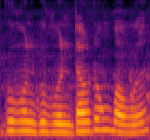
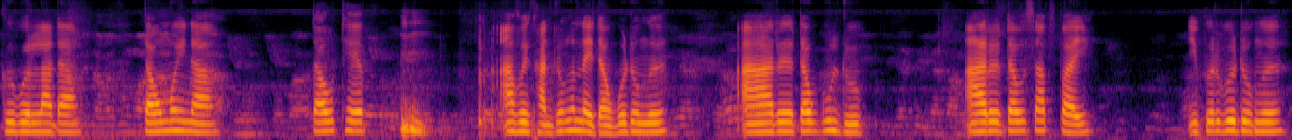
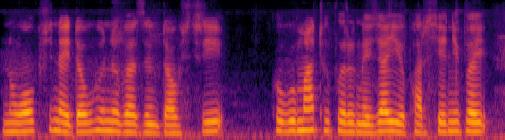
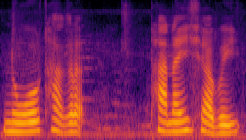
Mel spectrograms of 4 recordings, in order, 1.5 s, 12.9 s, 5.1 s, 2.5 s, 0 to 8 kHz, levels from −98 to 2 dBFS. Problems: low volume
